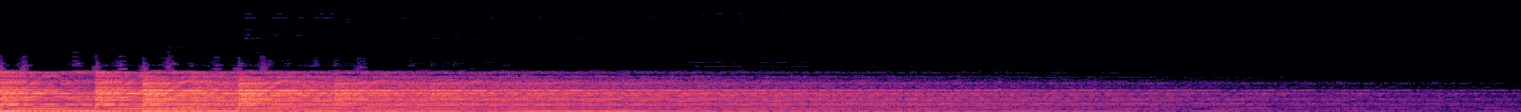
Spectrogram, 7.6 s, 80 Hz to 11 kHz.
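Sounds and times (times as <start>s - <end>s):
bell echoes: 0.0s - 5.8s.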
